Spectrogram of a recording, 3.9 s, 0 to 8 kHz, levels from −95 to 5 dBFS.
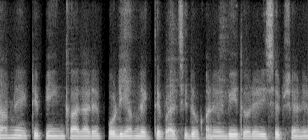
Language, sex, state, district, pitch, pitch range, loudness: Bengali, male, Odisha, Malkangiri, 125 Hz, 120-130 Hz, -15 LUFS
